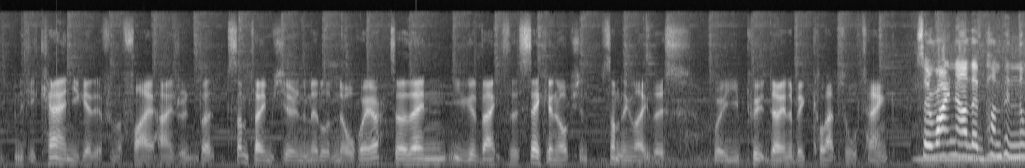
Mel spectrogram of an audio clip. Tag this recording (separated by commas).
Speech, Music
